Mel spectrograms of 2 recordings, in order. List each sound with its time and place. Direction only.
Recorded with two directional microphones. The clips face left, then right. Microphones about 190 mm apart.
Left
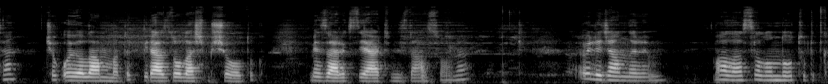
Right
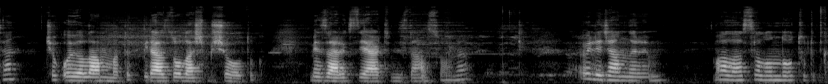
0.7 s speech: centre (ahead or behind)
5.8 s speech: centre (ahead or behind)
